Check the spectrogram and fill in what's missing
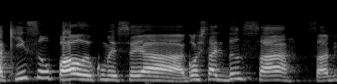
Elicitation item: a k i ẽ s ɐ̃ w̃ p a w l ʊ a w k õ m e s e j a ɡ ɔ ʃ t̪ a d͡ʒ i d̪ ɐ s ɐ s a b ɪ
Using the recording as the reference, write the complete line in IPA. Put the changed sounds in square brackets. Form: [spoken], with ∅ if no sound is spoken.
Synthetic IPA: a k i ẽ s ɐ̃ w̃ p a w l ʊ [e] w k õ m e s e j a ɡ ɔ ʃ t̪ a d͡ʒ [ɪ] d̪ [ɐ̃] s [a] s a b ɪ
